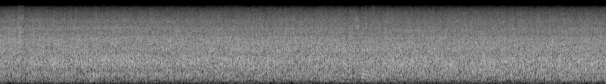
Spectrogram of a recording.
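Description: A small stream running over rocks: a steady, even rush of water.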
